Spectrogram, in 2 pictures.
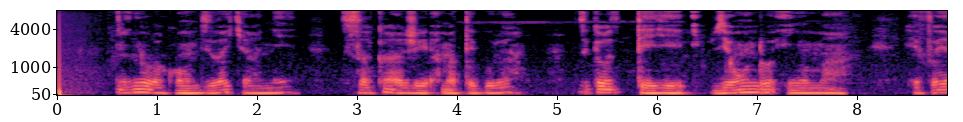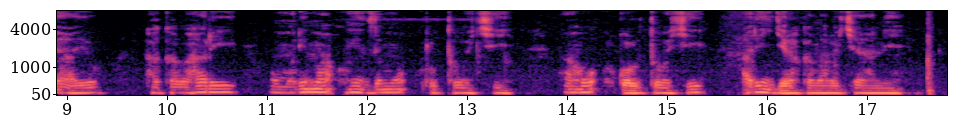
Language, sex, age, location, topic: Kinyarwanda, male, 25-35, Huye, agriculture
